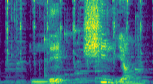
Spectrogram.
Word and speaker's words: les Chiliens: Les Chiliens. Les Chiliens. Pas liaison.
